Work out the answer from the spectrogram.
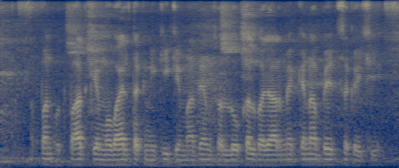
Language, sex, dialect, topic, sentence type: Maithili, male, Bajjika, agriculture, question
